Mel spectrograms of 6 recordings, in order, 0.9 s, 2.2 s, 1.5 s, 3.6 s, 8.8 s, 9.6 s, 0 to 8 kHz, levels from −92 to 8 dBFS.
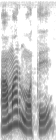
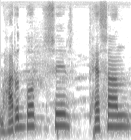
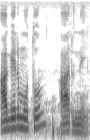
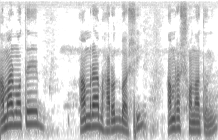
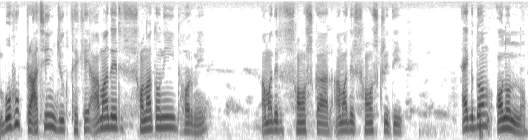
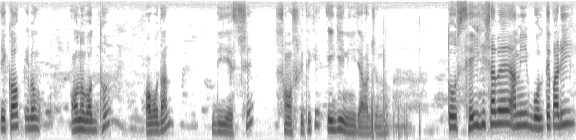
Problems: none marked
